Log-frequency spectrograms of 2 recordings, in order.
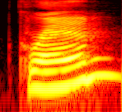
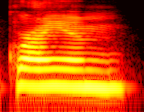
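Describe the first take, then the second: First: It is said as one syllable without an H. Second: It is said as two syllables with an H. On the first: "I've no idea why you don't pronounce an H" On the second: "people who are called Graham"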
